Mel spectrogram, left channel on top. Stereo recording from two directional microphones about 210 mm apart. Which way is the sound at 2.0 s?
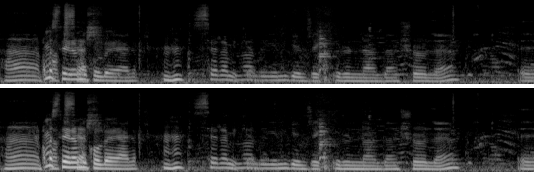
35° right (ahead or behind).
